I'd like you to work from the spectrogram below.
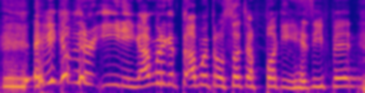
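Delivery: high, loud laughing tantrum; laughing rant. Real, not acted. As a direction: rant while cracking up. Laughing through anger.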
